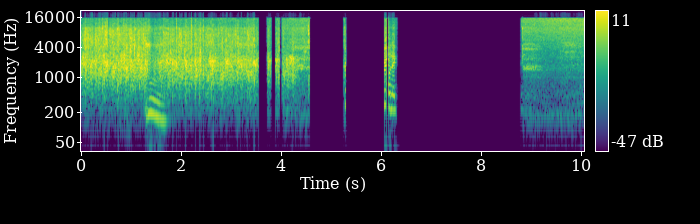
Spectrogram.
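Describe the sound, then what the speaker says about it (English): A crowd at a Philadelphia town hall held after a plane crash breaks into loud applause for a few seconds, which then cuts out abruptly into silence and brief fragments before a noisy room tone returns. "Give Controller Brady a round of applause."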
